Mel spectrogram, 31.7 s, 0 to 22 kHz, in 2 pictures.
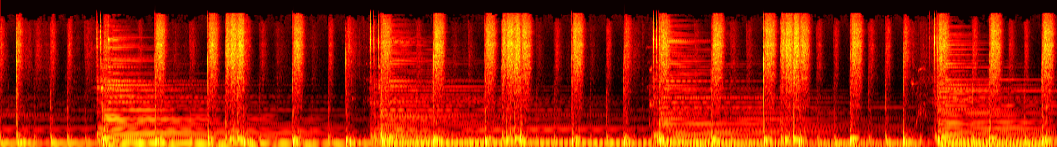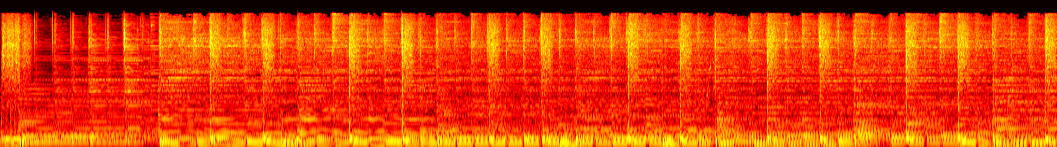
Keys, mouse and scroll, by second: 9.2 alt+shift+click, 11.5-12.8 alt+scroll up 1, 19.7-20.4 alt+scroll down 1, 20.4 space.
